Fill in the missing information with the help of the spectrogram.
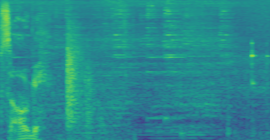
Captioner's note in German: Kuhglocken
